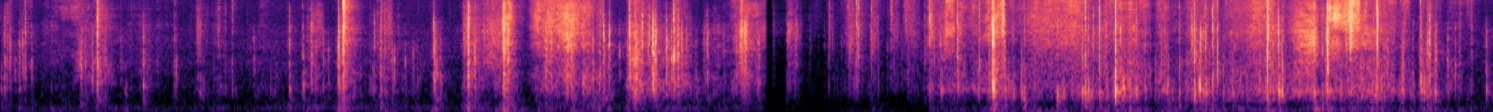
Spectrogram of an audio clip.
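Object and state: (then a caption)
Newsprint newspaper pages being handled. An open newsprint newspaper is spread on a table, and fingertips and long nails lift, turn and smooth its thin pages. The result is soft, bright crinkling and rustling in dense, overlapping bursts, with a brief quiet pause just before the eighth second.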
